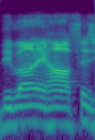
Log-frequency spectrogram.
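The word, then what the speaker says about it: Divan-e Hafez: Again, before I answer that about my favorite takeaway, the Diwani Hafiz, you've pronounced it beautifully. It's absolutely right.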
